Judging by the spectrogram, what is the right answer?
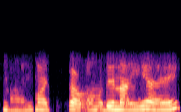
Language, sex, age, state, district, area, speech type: Marathi, female, 30-45, Maharashtra, Yavatmal, rural, conversation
